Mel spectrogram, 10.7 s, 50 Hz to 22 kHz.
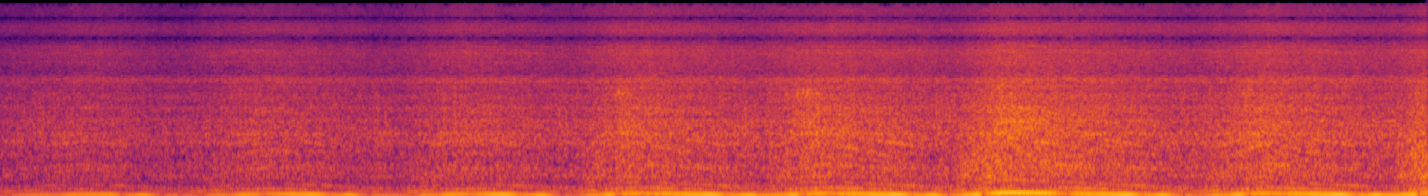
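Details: Audi S3 8L 1.8T turbo petrol engine revving repeatedly, with a metallic rattle through the mid tones over the engine drone; the cause is unknown.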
